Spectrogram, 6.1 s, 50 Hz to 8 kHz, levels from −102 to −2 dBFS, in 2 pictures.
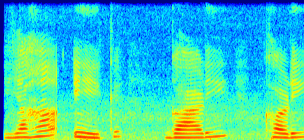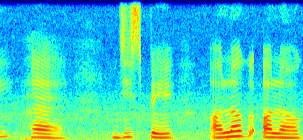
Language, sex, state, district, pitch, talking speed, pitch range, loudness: Hindi, female, Bihar, West Champaran, 225 Hz, 80 wpm, 215-245 Hz, -20 LUFS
